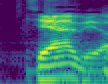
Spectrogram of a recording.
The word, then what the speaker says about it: Tambi: Most people say my name kind of weird, but it's like Bambi with a T. It's just Tambi. – Tambi.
